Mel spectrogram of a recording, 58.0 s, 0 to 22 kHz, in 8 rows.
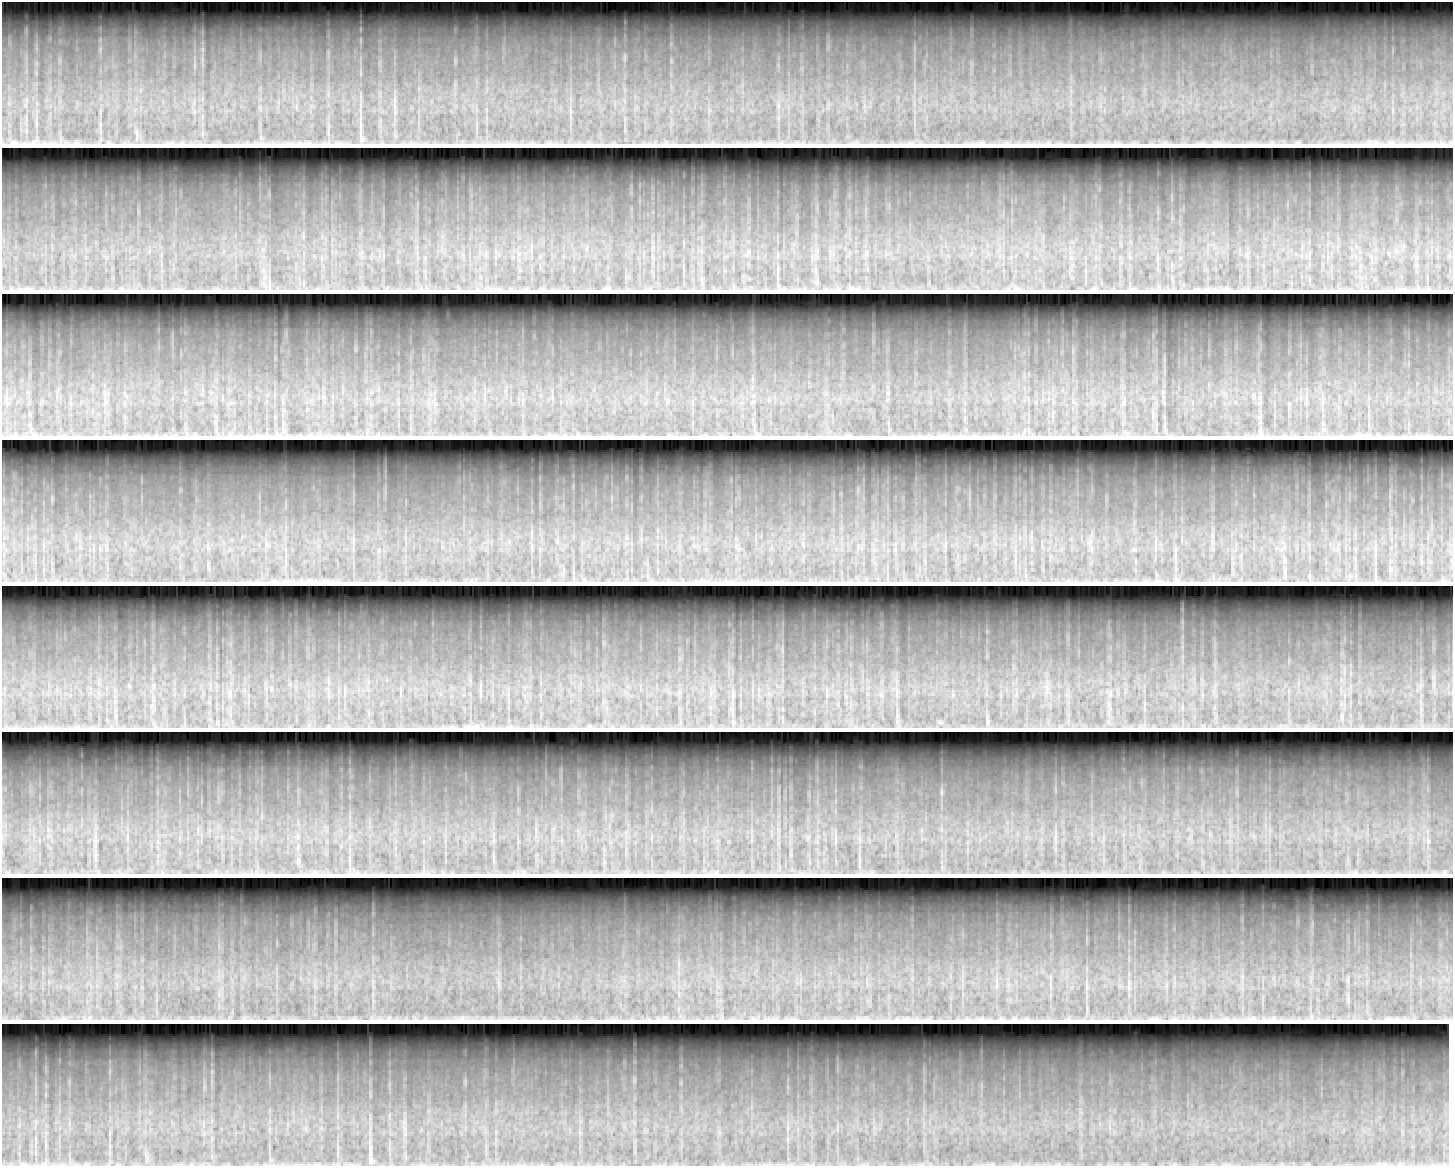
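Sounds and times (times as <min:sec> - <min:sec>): heavy rain on umbrella: 0:00.0 - 0:58.0.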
